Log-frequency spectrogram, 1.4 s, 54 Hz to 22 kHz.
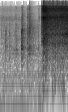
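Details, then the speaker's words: Mopar-engined boat, unused since 2017, on a leak-down test. A few ratchet clicks, then a steady sharp hiss as compressed air escapes past badly worn piston rings. The cylinder reads only 74%/74 PSI, a horrible leak-by, and the engine is coming out for rings and bearings. "Look at it, still only 74% or 74 PSI. So, I mean, what that means is the leak by is horrible."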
